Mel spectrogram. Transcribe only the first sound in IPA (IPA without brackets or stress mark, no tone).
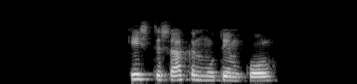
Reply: k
